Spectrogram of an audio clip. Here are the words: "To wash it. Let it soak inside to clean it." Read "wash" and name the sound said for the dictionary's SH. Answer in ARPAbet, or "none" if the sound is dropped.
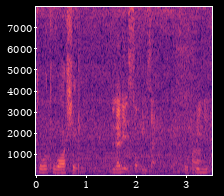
SH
